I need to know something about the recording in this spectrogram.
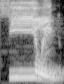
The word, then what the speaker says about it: feeling: Feeling. Donc, c'est là. Soumia, là, faut bien allonger le I.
